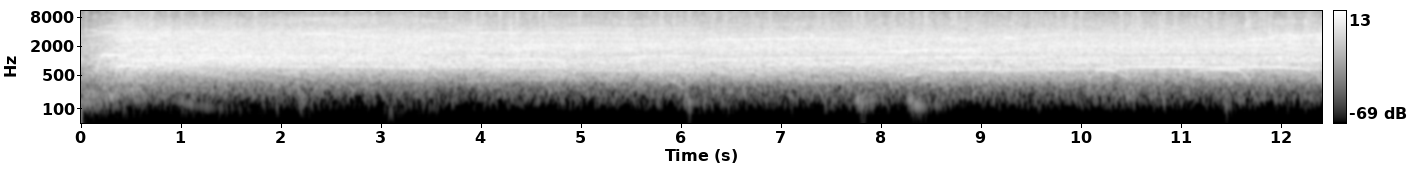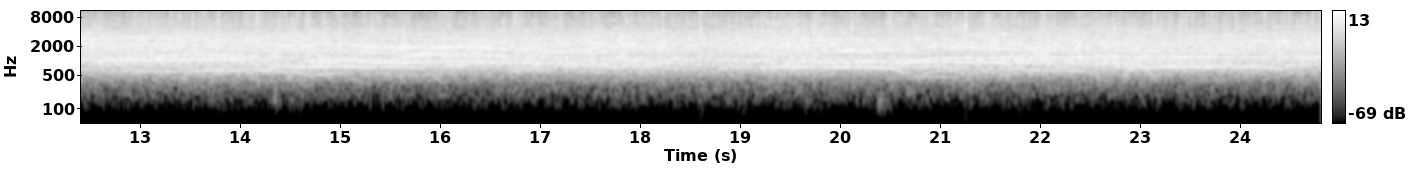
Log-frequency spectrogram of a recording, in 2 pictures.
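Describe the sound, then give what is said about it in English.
A large crowd cheers and applauds Robert De Niro cursing Donald Trump, loudly and continuously, a dense wash of clapping mixed with shouts and whoops that holds steady for the whole stretch without letting up. “Said to a cheering room of people who are anti-gun that make millions of dollars off of movies using guns.”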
